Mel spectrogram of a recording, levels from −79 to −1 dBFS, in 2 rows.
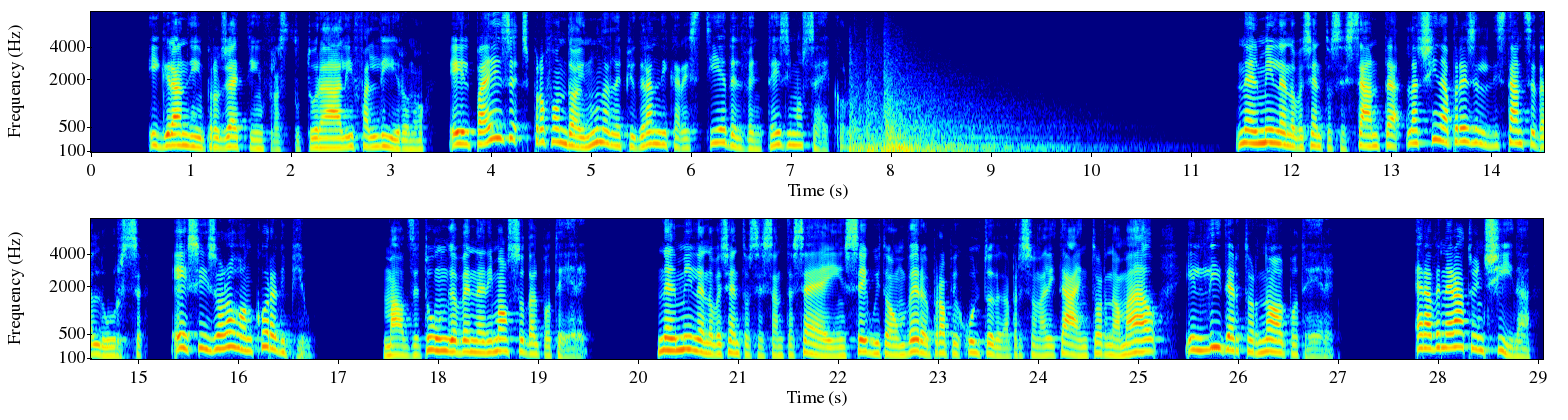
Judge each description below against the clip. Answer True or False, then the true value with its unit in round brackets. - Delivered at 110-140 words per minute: True (130 wpm)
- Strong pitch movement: True (6.5 semitones)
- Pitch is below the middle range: False (175 Hz)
